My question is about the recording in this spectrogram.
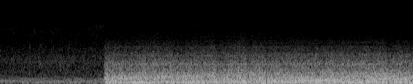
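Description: Steady rumble of a car driving along a road, engine, tyre and wind noise together, cutting in suddenly about a second in after a quiet start.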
